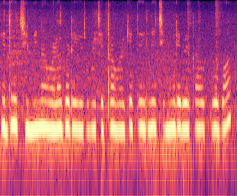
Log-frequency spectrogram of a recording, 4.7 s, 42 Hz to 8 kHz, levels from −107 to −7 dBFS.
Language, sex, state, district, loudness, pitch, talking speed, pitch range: Kannada, female, Karnataka, Bangalore, -13 LUFS, 255 Hz, 115 wpm, 250-260 Hz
